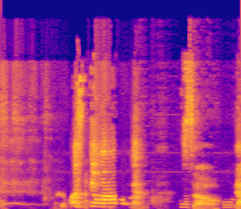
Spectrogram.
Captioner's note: laughing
